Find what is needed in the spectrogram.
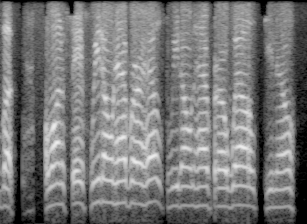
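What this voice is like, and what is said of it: Hoarse, partly lost voice. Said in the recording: “I got a little bit of a lost my voice over here ... from cheering everybody on and just out here working in the cold”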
